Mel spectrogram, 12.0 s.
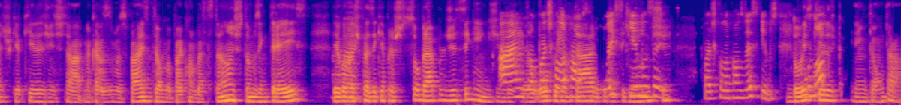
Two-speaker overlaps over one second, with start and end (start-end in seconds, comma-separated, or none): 6.7-9.0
